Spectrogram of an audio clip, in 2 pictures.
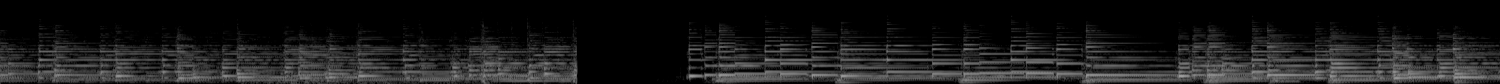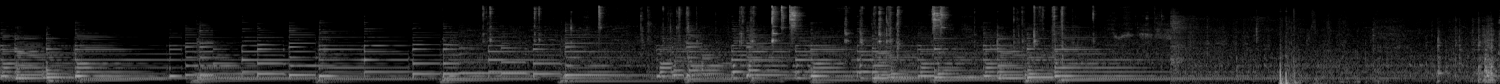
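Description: Background music with a quick run of plucked-sounding notes, cutting out completely for about a second some six seconds in.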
